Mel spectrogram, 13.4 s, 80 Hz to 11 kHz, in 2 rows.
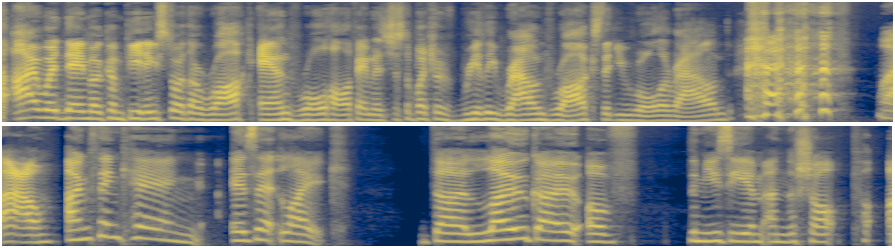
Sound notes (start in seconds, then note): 5.4 laughs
